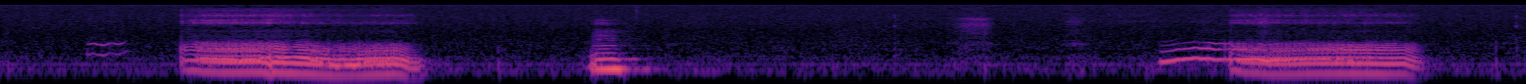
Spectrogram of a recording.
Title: Violet the Westie Snoring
